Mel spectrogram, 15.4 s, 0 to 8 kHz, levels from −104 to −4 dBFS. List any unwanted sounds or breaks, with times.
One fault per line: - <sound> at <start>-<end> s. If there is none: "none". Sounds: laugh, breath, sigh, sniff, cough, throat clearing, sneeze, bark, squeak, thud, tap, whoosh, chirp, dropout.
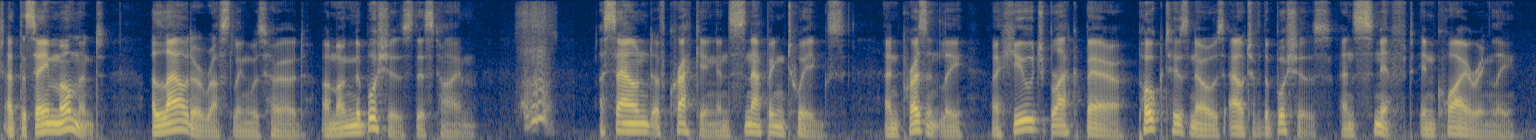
- sniff at 5.1-5.6 s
